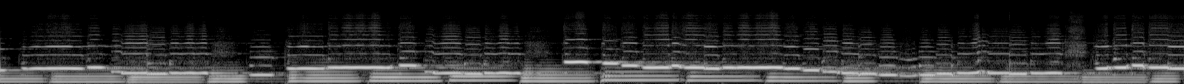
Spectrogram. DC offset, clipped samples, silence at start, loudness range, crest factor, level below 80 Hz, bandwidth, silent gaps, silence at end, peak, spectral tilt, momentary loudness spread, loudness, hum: under 0.1%; under 0.1%; 0 s; 3 LU; 12 dB; -64 dBFS; 11.5 kHz; none; 0 s; -6 dBFS; -8 dB/octave; 6 LU; -19 LUFS; none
